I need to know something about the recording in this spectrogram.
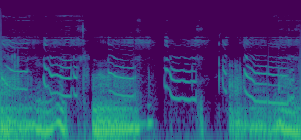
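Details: Dachshund kept as a house pet, producing low continuous growls broken by high, descending whimpering whines, four to five bouts in quick succession.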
